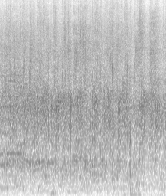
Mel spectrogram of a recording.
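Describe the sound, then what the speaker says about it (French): A talent-show crowd claps for itself in a steady wash of applause, dense and even from start to end, with faint murmurs mixed in. "Vous pouvez vous applaudir vous-même."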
